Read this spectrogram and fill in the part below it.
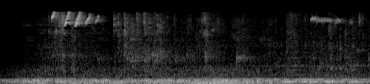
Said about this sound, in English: Well, inside was a monkey in a cage. The marmoset had been abandoned and was reported to the RSPCA Animal Welfare Organisation.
